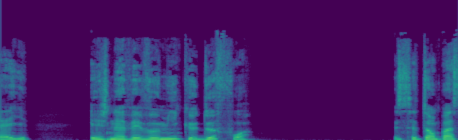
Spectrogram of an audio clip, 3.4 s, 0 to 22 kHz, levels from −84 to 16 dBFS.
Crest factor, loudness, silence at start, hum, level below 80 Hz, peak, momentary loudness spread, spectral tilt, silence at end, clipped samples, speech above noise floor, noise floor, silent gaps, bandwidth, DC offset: 20 dB; -20 LUFS; 0 s; none; -62 dBFS; -2 dBFS; 12 LU; -5 dB/octave; 0 s; under 0.1%; 64 dB; -83 dBFS; none; 17 kHz; under 0.1%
